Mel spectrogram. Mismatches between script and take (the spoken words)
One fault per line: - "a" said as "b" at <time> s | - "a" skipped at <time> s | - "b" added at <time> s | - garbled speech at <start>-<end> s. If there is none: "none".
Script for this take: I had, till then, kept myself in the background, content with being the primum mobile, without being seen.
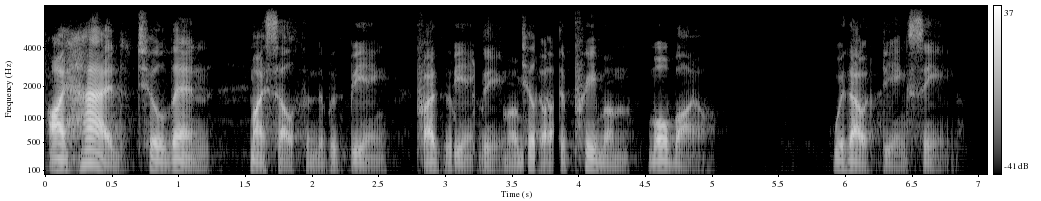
- "kept" skipped at 1.2 s
- "background content" skipped at 2.1 s
- garbled speech at 2.8-3.8 s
